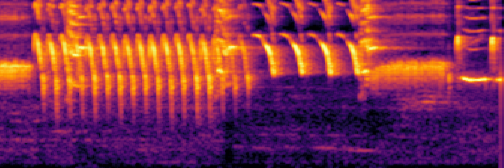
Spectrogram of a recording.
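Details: Canary singing, used as training song for young canaries: a quick run of rising chirps, then a few descending swept notes, then a held high whistle.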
